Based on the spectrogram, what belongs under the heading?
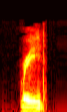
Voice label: "reed", English; nouns

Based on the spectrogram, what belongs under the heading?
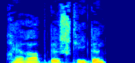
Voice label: "herabgestiegen", German; adjectives

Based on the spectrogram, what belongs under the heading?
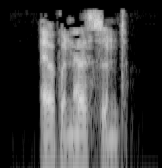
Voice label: "evanescent", English; adjectives

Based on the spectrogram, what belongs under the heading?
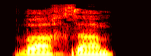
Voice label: "wachsam", German; adjectives

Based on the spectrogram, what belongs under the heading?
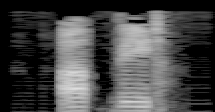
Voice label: "upbeat", English; nouns

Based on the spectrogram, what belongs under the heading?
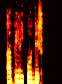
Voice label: "aperiodisch", German; adjectives

